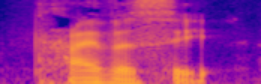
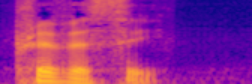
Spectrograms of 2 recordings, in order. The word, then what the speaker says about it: privacy: 隐私这个词呢，如果是美式英语，一般读作 privacy 啊，英式呢会读作 privacy。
